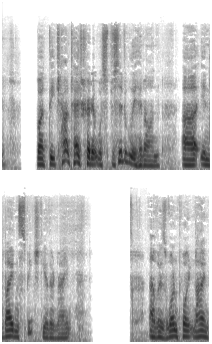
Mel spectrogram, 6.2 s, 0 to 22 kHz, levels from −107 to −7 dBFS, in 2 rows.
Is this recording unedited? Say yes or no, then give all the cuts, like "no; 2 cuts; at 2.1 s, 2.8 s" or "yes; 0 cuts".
yes; 0 cuts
